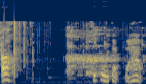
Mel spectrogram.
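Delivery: ordinary talk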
